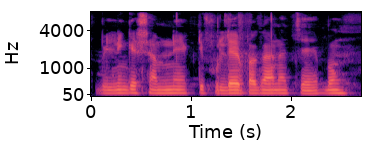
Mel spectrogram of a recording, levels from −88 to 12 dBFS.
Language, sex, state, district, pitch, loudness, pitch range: Bengali, male, Assam, Hailakandi, 115 Hz, -20 LUFS, 110-115 Hz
